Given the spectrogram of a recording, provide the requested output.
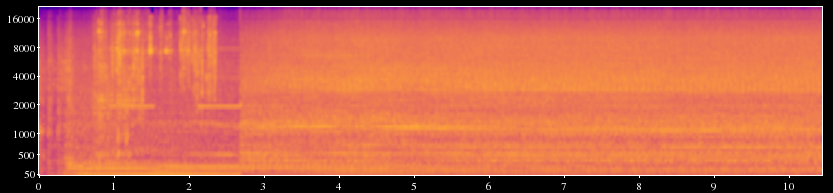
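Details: Toyota RAV4 (2013–2018) at startup right after serpentine belt and worn-out tensioner replacement: after a brief key rattle the engine fires and settles into a smooth, even idle with no belt chirp or rattle.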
